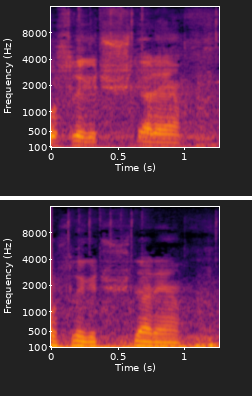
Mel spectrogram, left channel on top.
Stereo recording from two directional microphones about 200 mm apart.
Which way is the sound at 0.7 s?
15° left (ahead or behind).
